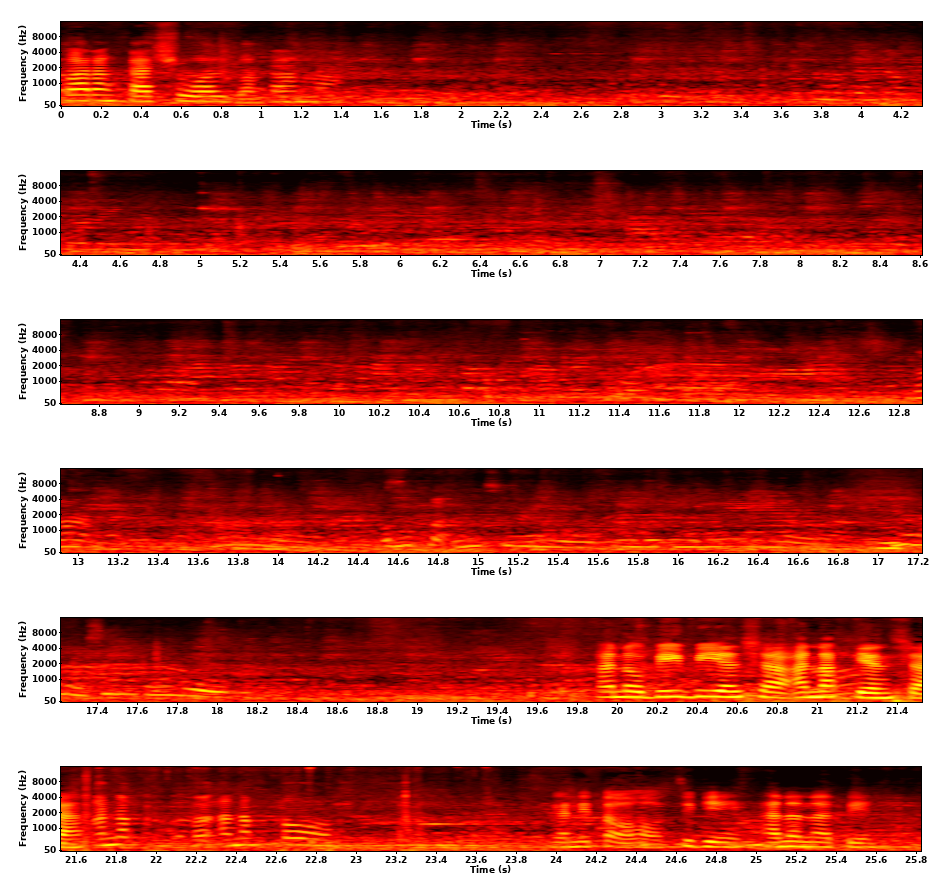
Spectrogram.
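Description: Shoppers murmur in the background of a busy indoor space.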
